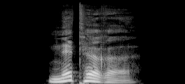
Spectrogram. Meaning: inflection of nett: 1. strong/mixed nominative/accusative feminine singular comparative degree 2. strong nominative/accusative plural comparative degree
- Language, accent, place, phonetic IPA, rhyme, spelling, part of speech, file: German, Germany, Berlin, [ˈnɛtəʁə], -ɛtəʁə, nettere, adjective, De-nettere.ogg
